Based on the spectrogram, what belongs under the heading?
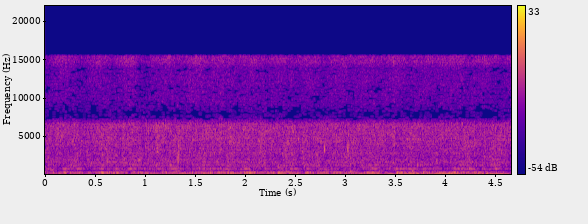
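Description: Tomatoes and sliced green chillies sizzling in hot oil in a clay handi as a wooden spoon stirs them: a steady, wet hiss.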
